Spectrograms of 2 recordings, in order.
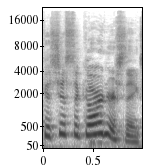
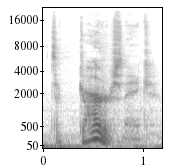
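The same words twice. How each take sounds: First: Calling out that it's only a snake; exasperated reassurance. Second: Whispered in quiet disbelief. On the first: Hiker holding a snake calls to the screaming women, exasperated and high. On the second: Hiker, recalling the women's wide eyes, whispers in disbelief. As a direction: breathe it out, voiceless and amazed. Retelling reaction, voice drops away. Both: Retold or imitated.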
